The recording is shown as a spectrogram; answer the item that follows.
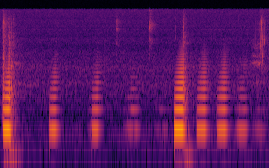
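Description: A short synth note played twice through a granular delay plugin, each strike followed by a string of fading echoes. The echoes don't come back evenly in time: the granulated delay is moving between two delay times, so their spacing drifts, and they come closer together after the second note.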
